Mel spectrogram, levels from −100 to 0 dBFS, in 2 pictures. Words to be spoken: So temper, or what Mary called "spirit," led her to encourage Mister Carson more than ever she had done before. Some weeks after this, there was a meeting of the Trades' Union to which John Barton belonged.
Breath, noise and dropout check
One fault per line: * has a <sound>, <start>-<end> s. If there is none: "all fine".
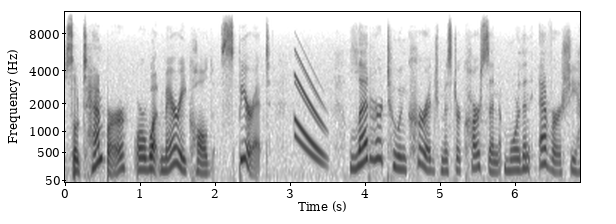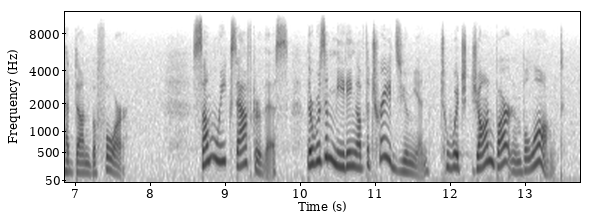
* has a chirp, 3.1-3.5 s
